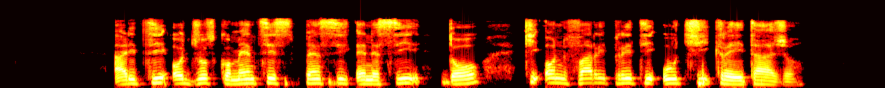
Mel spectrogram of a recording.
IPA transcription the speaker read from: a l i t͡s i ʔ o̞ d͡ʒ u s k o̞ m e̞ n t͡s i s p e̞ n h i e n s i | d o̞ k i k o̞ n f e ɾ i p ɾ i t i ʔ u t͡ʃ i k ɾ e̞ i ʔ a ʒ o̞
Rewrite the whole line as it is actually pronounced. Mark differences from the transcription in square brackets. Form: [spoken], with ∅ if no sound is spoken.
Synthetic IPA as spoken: a l i t͡s i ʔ o̞ d͡ʒ u s k o̞ m e̞ n t͡s i s p e̞ n [s] i e n s i | d o̞ k i [ʔ] o̞ n f [a] ɾ i p ɾ i t i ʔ u t͡ʃ i k ɾ e̞ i [t] a ʒ o̞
